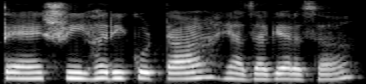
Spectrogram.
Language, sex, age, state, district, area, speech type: Goan Konkani, female, 30-45, Goa, Salcete, rural, spontaneous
